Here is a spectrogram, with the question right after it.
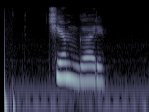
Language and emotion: Russian, neutral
